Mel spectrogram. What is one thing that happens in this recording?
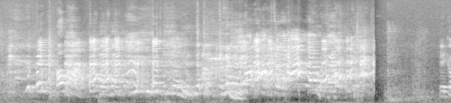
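Young men and women chat and laugh together nearby.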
